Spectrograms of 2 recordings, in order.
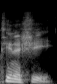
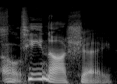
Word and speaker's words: Tinashe: It's not Tinashe. – No, it's not Tinashe. It's not Tinashe either. It's Tinashe, as in Tina. Tinashe.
